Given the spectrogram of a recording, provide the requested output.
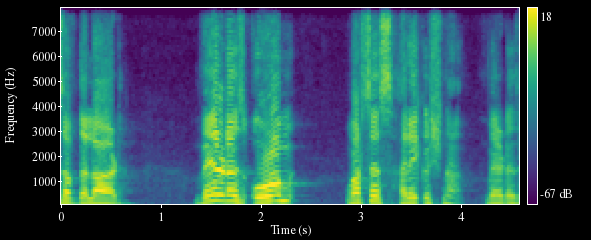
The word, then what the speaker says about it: Om: It comprises of three Sanskrit Sanskrit sounds. What are they? uh u and m or um so uh uh together becomes om.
